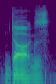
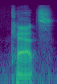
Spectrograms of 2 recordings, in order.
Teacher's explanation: Like that's a different sound. Like in dogs, it sounds like a Z. And in cats, it sounds like an S.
